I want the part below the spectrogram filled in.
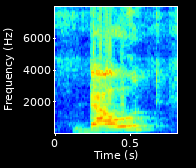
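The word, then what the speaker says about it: doubt: থাকিব তার পিছ ডি ও ইউ বি টি ডাউট yeah B two silent থাকিব তার মানে কোন বাটু ওয়ার্ড যদি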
